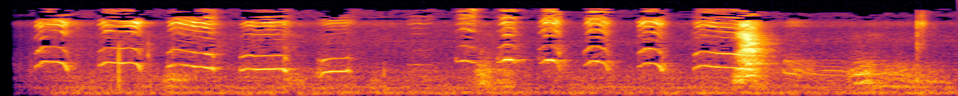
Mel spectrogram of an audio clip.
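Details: Chocolate brown Toy Poodle puppies, six weeks old, playing and sorting out their pecking order: a rapid run of high squeaky whines and yelps, some rising then falling, one every few tenths of a second, with soft low rumbling beneath.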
